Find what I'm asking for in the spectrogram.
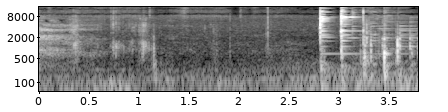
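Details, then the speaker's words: Honda CRF250R dirt bike, hard to start: loose metallic clanks heard only while kick starting or attempting a bump start, no engine running; internal clunk of unknown cause, new clutch assembly and shims ordered. "I don't see it's kind of done a few times to hear that clanking noise I don't know what it is"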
